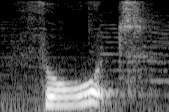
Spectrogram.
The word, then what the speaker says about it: thought: Thought, bought. That O-U-G-H is an OR sound, like in the word saw.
